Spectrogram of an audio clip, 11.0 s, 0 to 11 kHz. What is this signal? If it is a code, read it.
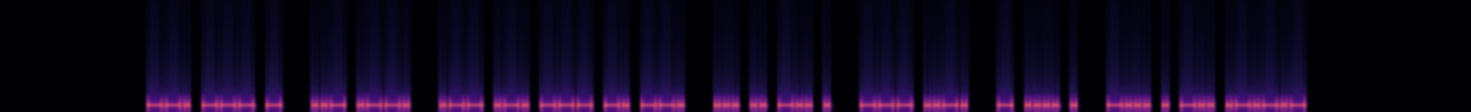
Morse code, heard as a keyed tone, about 34 wpm, 700 Hz. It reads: GOT UP WRONG SIDE OF THE BED.
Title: Sentences from Top 900 Words 35wpm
